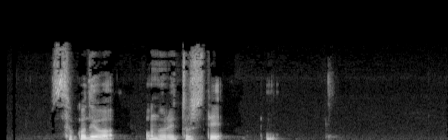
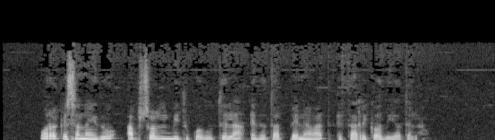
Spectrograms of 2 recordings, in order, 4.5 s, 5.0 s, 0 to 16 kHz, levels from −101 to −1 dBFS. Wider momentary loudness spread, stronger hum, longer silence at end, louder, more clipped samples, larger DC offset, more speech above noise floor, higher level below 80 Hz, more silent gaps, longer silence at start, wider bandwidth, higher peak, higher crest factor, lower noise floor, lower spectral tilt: first, 21 LU vs 8 LU; neither; first, 1.75 s vs 0.8 s; about the same, -22 LUFS vs -24 LUFS; neither; neither; first, 51 dB vs 41 dB; second, -70 dBFS vs -64 dBFS; neither; first, 0.55 s vs 0.4 s; about the same, 11.5 kHz vs 11.5 kHz; about the same, -4 dBFS vs -4 dBFS; about the same, 22 dB vs 20 dB; first, -72 dBFS vs -65 dBFS; about the same, -5 dB/octave vs -6 dB/octave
